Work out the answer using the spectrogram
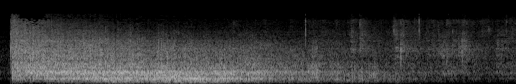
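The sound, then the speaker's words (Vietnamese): A barrel bomb, a crude explosive-filled container dropped from a helicopter, blows up in a suburb of Aleppo: a sudden loud blast opens into a long, dense roaring rumble that slowly weakens, with a few faint crackles near the end. “Những âm thanh mà quý vị vừa nghe là tiếng bom thùng phát nổ trong vùng ngoại ô Aleppo hồi đầu tháng này.”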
